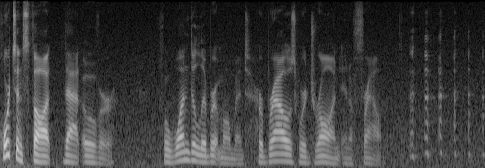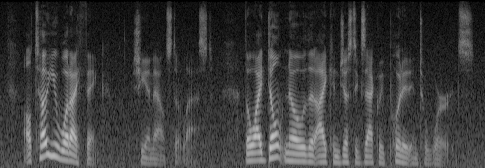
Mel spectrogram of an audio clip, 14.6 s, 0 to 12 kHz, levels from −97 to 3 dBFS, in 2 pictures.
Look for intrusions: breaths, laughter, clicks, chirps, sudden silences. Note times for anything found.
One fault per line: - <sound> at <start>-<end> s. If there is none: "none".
- laugh at 6.1-7.3 s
